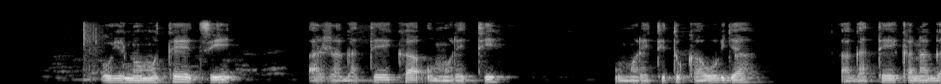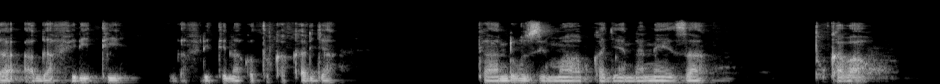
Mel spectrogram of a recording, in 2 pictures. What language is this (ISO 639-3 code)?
kin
